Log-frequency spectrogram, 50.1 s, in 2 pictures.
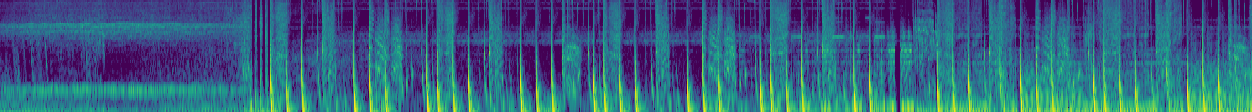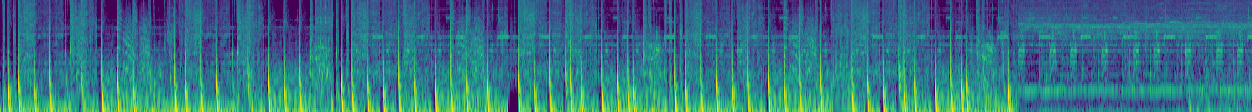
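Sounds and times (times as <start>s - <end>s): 
deconstructed glitch sample sounds: 0.1s - 50.0s.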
